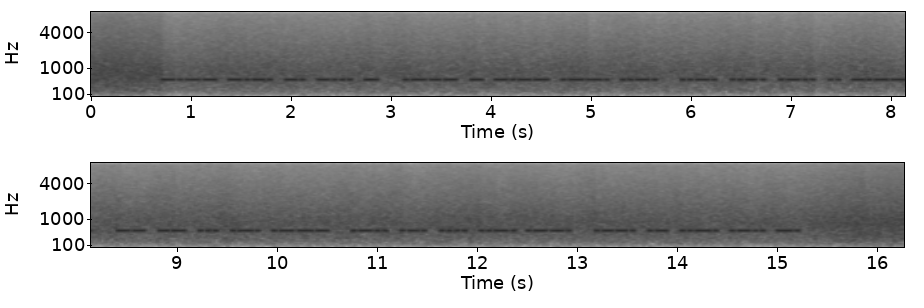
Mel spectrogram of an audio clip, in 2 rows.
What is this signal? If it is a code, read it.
Morse code, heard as a keyed tone, hand-sent with a bug key, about 32 wpm, 520 Hz, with radio static and a narrow filter. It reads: YCNBT JTYPF FFLIY MMSRJ LRHFP PAFLN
